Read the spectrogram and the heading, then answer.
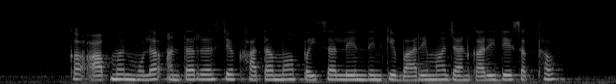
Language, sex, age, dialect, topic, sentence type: Chhattisgarhi, female, 18-24, Central, banking, question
